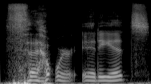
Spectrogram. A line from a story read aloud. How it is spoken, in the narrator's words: said gloomily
